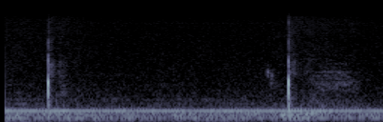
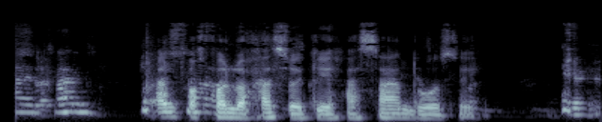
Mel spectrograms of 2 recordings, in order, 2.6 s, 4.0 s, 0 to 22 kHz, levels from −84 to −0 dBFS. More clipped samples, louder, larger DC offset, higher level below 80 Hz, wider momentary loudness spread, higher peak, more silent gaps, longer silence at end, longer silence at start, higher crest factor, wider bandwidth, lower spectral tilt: neither; second, -40 LUFS vs -27 LUFS; neither; about the same, -58 dBFS vs -58 dBFS; second, 8 LU vs 15 LU; about the same, -8 dBFS vs -6 dBFS; neither; about the same, 0 s vs 0 s; about the same, 0.05 s vs 0.1 s; first, 32 dB vs 22 dB; first, 14.5 kHz vs 11.5 kHz; about the same, -5.5 dB/octave vs -5 dB/octave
